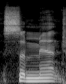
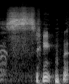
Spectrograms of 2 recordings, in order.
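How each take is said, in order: First: The word sounds like standard 'cement'. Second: The word sounds like 'semen'. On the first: The speaker calls it right. "I'm saying cement right" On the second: The speaker calls it wrong. "I'm not saying it like semen"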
